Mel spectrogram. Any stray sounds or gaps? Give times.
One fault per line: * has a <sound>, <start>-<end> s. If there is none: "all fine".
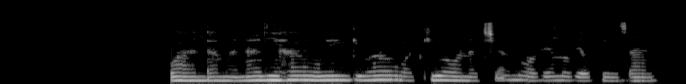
all fine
